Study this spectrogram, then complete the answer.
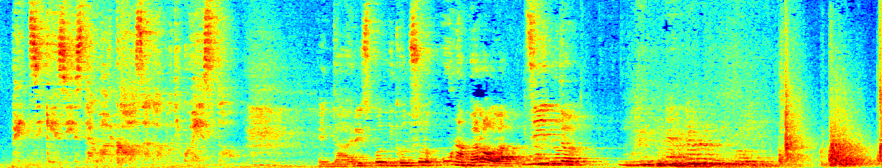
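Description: A young man sings with emotion, close by.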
